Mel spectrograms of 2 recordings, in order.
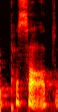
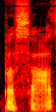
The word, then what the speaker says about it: Passat: Und jetzt stell dir mal vor, der wird Passat so aussprechen, wie die meisten Leute in Deutschland glauben, dass Wiener Passat aussprechen. Also Passat. Wenn die jetzt die Vokale noch einmal langziehen, jetzt hast du Doppel A.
